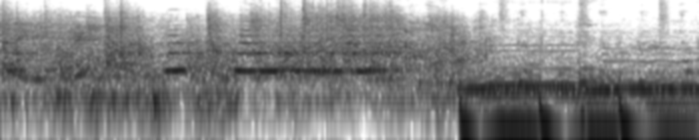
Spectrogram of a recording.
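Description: Noise inside a passenger train carriage for about the first three seconds, then background music with a heavy bass beat starts and carries on.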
